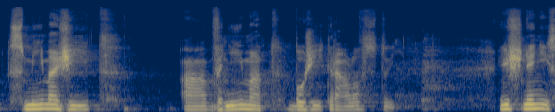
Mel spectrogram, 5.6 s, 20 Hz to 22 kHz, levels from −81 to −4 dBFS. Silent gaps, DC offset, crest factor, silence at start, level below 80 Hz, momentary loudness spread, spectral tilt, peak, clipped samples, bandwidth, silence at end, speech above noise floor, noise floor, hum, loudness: none; under 0.1%; 20 dB; 0.1 s; -76 dBFS; 22 LU; -4.5 dB/octave; -8 dBFS; under 0.1%; 16.5 kHz; 0 s; 35 dB; -62 dBFS; none; -27 LUFS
